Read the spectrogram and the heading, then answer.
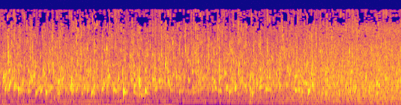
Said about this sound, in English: It is this flowing water which has nurtured and continues to nurture so much animal and plant life in this area.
